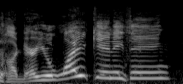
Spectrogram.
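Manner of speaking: high, drawn-out mock indignation; mock outrage. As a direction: imitate an indignant scold, pitch swooping up. Mimics scolding political opponents.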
